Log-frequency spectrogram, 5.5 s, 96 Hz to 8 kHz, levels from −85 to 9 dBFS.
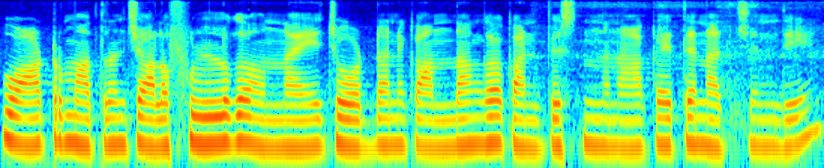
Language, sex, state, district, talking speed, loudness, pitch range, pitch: Telugu, female, Andhra Pradesh, Manyam, 120 wpm, -15 LUFS, 175-185 Hz, 180 Hz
